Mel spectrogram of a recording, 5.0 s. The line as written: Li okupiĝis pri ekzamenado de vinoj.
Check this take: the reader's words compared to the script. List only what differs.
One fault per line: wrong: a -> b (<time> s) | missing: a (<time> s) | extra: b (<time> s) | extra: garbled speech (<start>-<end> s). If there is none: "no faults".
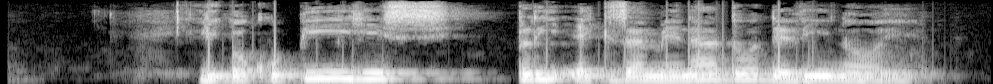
no faults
